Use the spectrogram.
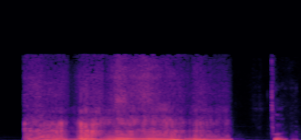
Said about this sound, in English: You know, this is hardly breaking news, but from time to time, everybody has to let loose with a fart. Yeah. What does that sound like?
